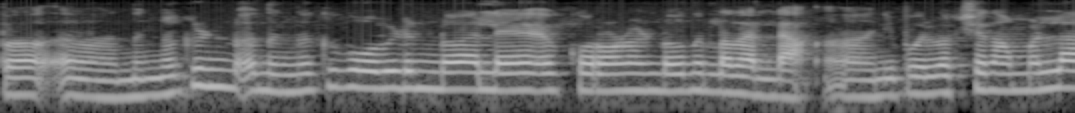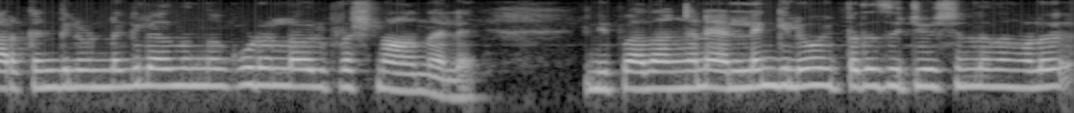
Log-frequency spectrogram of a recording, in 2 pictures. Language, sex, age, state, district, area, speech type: Malayalam, female, 30-45, Kerala, Wayanad, rural, spontaneous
